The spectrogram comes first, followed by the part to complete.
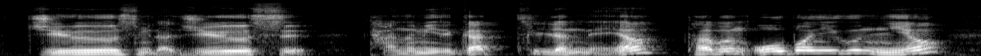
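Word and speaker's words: ジュース: 주스는 장음이 들어갑니다. 주스입니다.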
